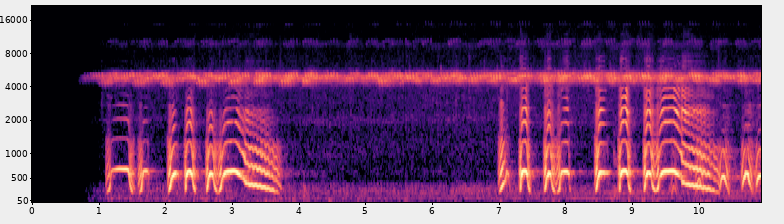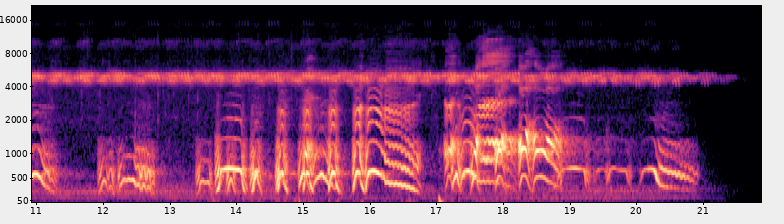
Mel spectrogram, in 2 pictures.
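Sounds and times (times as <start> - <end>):
steady high insect buzz: 0.8 - 21.7
barred owl hooting: 1.1 - 3.8, 7.0 - 21.0.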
